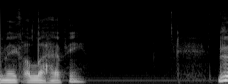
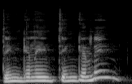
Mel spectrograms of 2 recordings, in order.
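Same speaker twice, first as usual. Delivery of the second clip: higher sing-song "Tingling, tingling"; mock woman gushing; 7 semitones higher than usual. Speaker imitates a woman at a miracle. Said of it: "You remember this woman?".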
